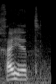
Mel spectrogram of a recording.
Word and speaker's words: Hyatt: Y, por ejemplo, eh, después del, Reyes y todo, me fui al Hyatt, ¿se pronuncia? Sí, sí, el Hyatt.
